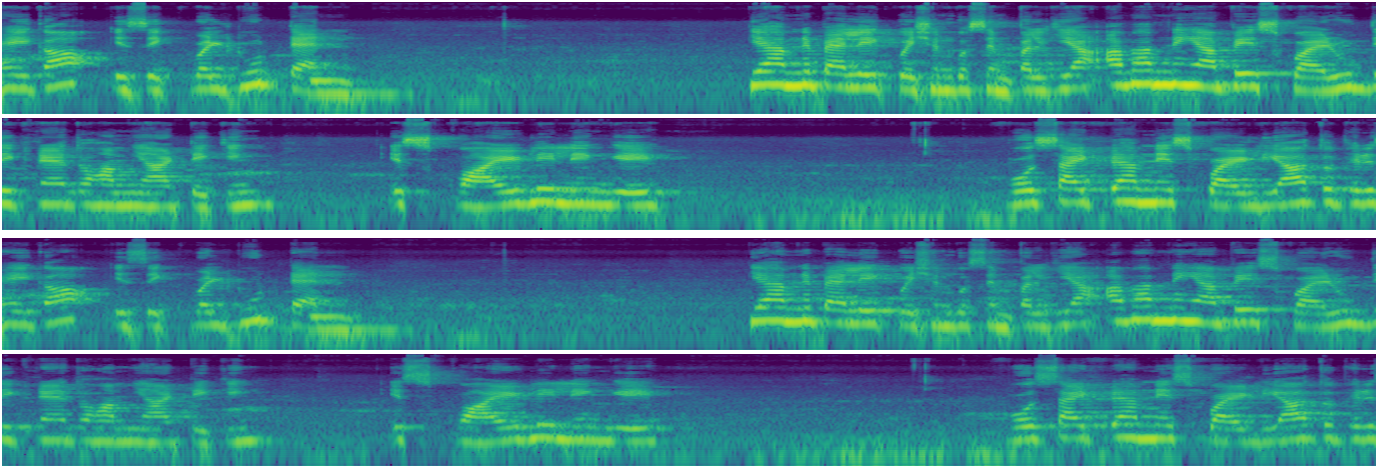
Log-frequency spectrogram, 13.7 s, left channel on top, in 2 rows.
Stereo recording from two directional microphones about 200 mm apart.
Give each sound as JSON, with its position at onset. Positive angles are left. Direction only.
{"t": 0.0, "sound": "a woman's voice", "side_deg": 20}
{"t": 3.7, "sound": "a woman's voice", "side_deg": 20}
{"t": 11.4, "sound": "a woman's voice", "side_deg": 15}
